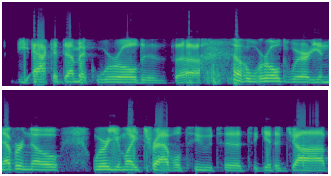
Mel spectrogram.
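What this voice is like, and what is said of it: American Midwestern accent. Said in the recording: “you're American, as we can hear ... I'm definitely not Scottish. You can tell from my accent. I grew up in the Midwest, in the Chicago area.”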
